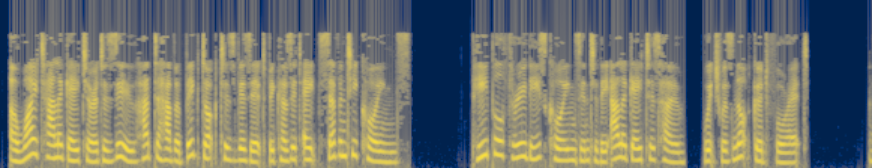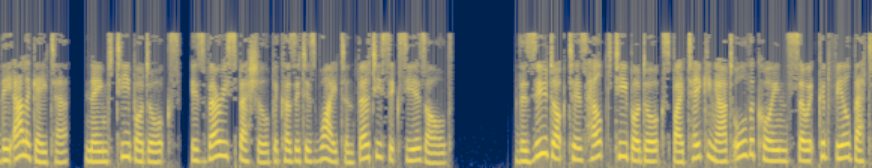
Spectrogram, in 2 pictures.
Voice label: English Newsroom Beginner NORMAL Reading; White Alligator Eats Coins Zoo Doctors Help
